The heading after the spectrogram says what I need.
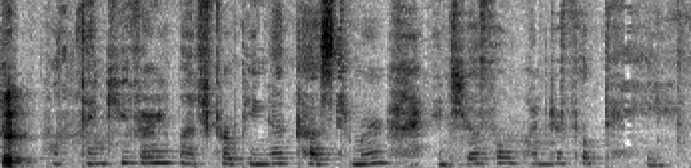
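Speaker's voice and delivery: hushed, very quiet, very high little-mouse voice. Speaker imitates a woman working from home, quiet customer service voice. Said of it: "She's like so quiet".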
